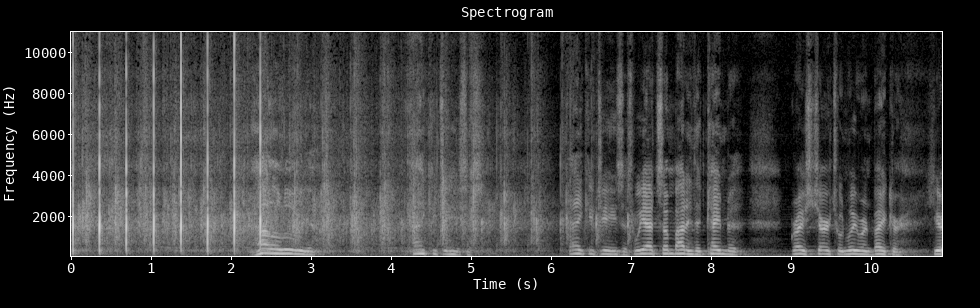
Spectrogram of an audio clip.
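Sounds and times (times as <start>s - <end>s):
audience clapping in rhythm: 0.0s - 7.3s
noise: 0.0s - 10.8s
speech: 2.3s - 3.2s, 4.3s - 5.3s, 6.2s - 10.8s.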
